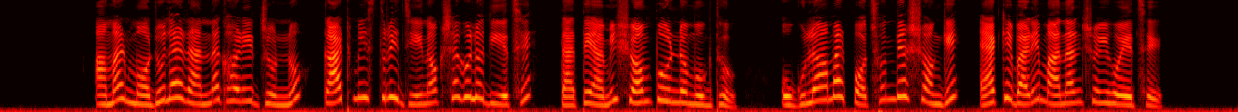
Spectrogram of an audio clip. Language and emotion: Bengali, happy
